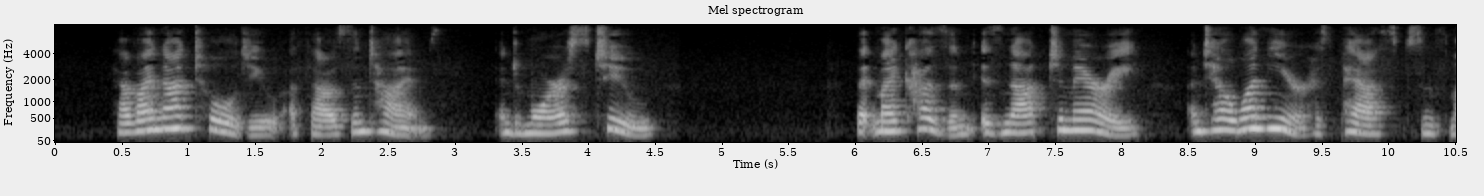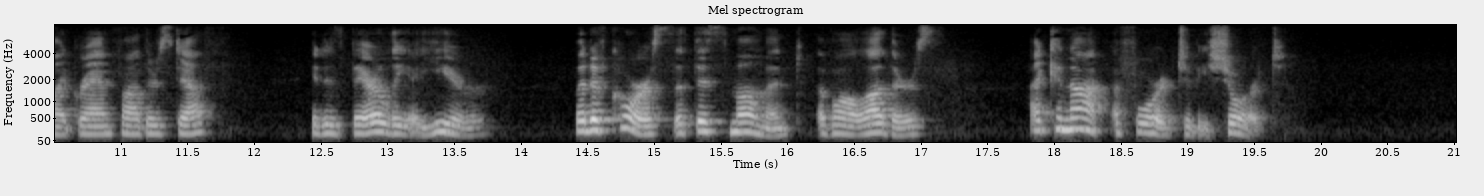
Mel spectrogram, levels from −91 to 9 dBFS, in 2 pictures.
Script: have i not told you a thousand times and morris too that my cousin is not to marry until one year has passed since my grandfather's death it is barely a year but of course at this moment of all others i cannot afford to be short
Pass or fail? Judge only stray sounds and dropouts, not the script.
pass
